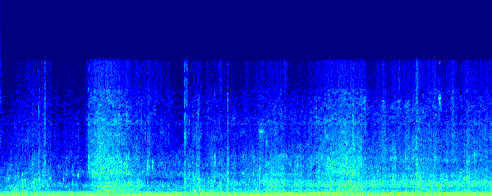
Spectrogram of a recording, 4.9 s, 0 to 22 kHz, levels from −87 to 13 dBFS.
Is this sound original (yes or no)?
yes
